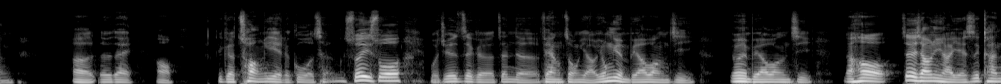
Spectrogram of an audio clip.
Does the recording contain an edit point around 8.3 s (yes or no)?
no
